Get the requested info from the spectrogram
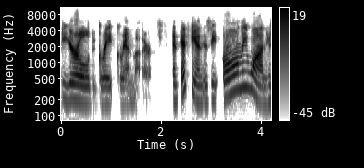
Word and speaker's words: Etienne: Etienne, E T I E N N E.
